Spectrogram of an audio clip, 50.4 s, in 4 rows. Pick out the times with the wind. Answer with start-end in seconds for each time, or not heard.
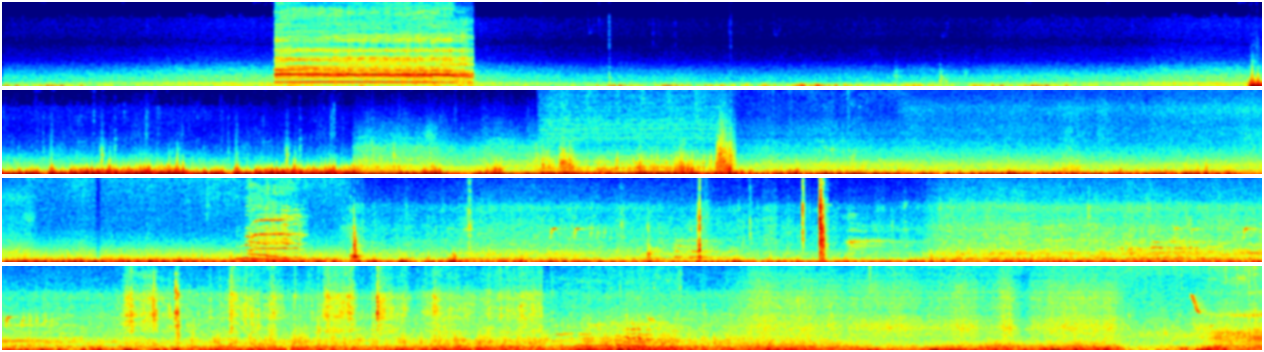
12.4-50.3.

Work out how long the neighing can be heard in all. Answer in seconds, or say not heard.
4 s.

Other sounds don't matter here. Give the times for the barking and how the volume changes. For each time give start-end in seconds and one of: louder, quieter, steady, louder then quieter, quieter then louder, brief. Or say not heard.
not heard.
